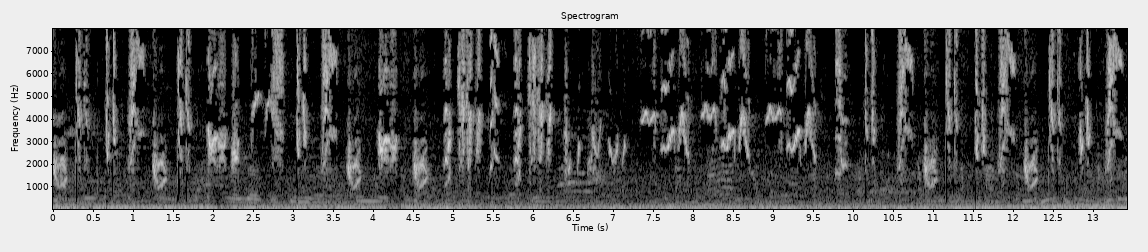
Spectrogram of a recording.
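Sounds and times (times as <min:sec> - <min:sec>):
long-tailed shrike song: 0:00.0 - 0:13.4.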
